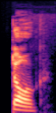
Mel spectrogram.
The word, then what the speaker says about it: dog: Boy, girl, girl, man, man, woman, woman, dog, dog. Cuidado para não colocar aquele som de I no final do G, no final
